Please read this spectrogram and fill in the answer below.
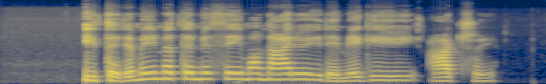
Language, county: Lithuanian, Alytus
